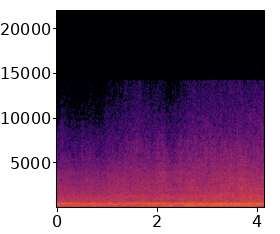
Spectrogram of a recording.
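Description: Off-road race trucks, including Pro 4 class, racing on the front straight at the Crandon World Championships, a continuous loud engine roar with a rising whine as a truck passes near.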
